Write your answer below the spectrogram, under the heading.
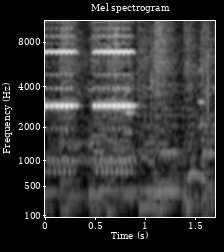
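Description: A telephone in a kitchen rings in two quick, bright electronic bursts, followed by a softer tonal background with no one speaking.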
